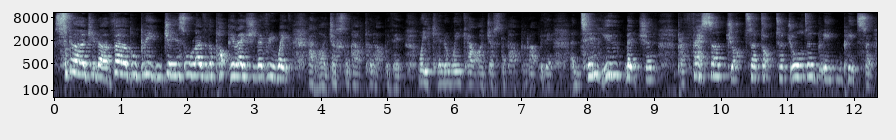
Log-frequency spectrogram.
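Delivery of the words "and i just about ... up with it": sudden quiet grumble. Real, not acted. Ranting woman muttering to herself, grudgingly quiet. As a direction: drop right down, grudging.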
